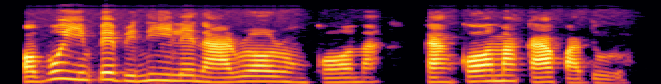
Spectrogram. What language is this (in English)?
Igbo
